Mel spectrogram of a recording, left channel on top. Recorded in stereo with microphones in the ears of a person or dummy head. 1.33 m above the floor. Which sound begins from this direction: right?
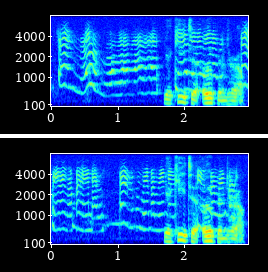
A man speaking, at 1.7 s.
